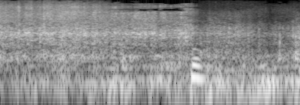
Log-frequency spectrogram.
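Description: Steady rushing noise that drops away about a second in, followed by a brief voice sound.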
